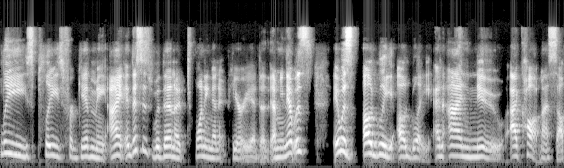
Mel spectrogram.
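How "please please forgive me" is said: acted-out crying, tearful pleading. Retelling kneeling and hugging his legs, reenacting a tearful plea. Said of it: "we both were crying".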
